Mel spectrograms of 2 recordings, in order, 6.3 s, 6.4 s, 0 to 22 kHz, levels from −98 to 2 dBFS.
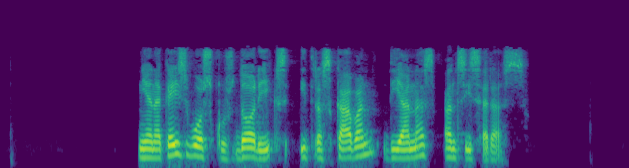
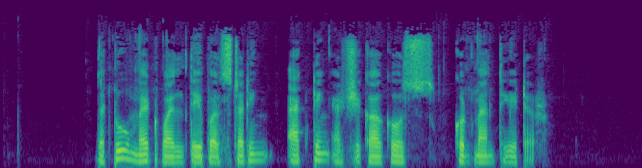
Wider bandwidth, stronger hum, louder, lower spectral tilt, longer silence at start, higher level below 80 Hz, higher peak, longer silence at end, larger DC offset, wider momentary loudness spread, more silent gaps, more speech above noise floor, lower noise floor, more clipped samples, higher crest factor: second, 8 kHz vs 12.5 kHz; neither; first, -18 LUFS vs -22 LUFS; about the same, -4.5 dB/octave vs -3.5 dB/octave; first, 1.4 s vs 0.95 s; second, -64 dBFS vs -52 dBFS; about the same, -2 dBFS vs -2 dBFS; about the same, 1.1 s vs 1 s; neither; about the same, 12 LU vs 10 LU; neither; first, over 73 dB vs 62 dB; first, under -90 dBFS vs -83 dBFS; neither; about the same, 18 dB vs 22 dB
